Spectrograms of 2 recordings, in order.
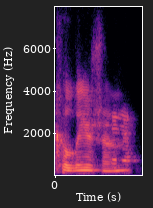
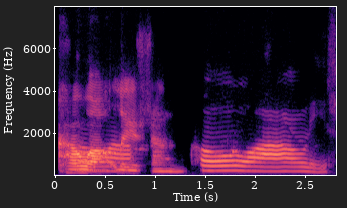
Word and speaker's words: coalition: call it a coalition it's a very hard to pronounce because it's not collision as in crash but it's coalition coalition interesting show colleagues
